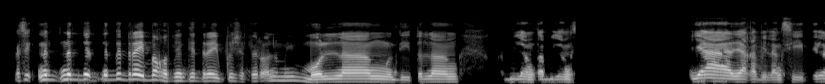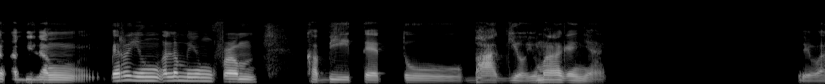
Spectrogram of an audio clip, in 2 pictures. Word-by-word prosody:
Kasi 195 +6 -4
nag 220 -1 +4
nag 220 +1 +5 0.2
nag-da-drive 220 -1 +5
ako, 210 -5 +3
pinag-da-drive 165 -2 +1
ko 165 - -8
siya 135 -3 -11
pero 155 - -2
alam 185 - -4
mo 185 - -5
'yun 180 -2 -5
mall 120 -2 +5
lang, 135 -2 +3
dito 110 +2 -6
lang 125 -1 +1 0.5
kabilang-kabilang 120 -1 -2 1.2
yeah, 145 -2 +6
yeah, 130 - +4
kabilang 110 -2 -4
city 110 +1 -8
lang, 135 - -3
kabilang 110 -1 -5 0.6
pero 175 +4 -1
yung 175 -3 -3
alam 180 +1 -3
mo 170 - -5
yung 165 -1 -4
from 125 -4 -3 0.5
Cavite 110 -1 -9
to 95 -3 -12
Baguio 95 -2 -8
yung 95 +3 -9
mga 110 -2 -4
ganiyan? 90 -4 -9 1.9
'Di - - -13
ba? 85 0 -13
125 Hz, 135 wpm, -22 LUFS, 110-165 Hz, 1.9 s, yeah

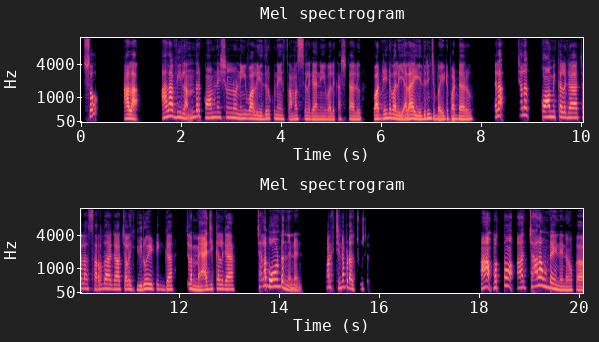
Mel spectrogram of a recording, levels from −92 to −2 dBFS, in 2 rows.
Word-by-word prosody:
So - - +2 0.7
అలా. - - +7 0.6
అలా 250 - +6
వీళ్ళందరూ 205 +4 -1
కాంబినేషన్‌లోని 190 -2 -1
వాళ్ళు 145 -2 +2
ఎదుర్కొనే 150 +1 -4 0.2
సమస్యలు 135 +2 -2
గానీ, 125 0 -2
వాళ్ళ 120 0 -3
కష్టాలు 125 -1 -4 0.3
వాటినేంటి 160 +4 +3
వాళ్ళెలా 150 0 +4 0.2
ఎదిరించి 150 +3 -1
బయటపడ్డారు. 130 0 0 0.5
ఎలా - - +6 0.4
చాలా 290 +1 +1 0.3
కామికల్‌గా 215 -3 +3 0.2
చాలా 195 -1 -4
సరదాగా 175 +1 0
చాలా 170 +1 0
హీరోయిటిక్‌గా, 165 -1 -1 0.3
చాలా 185 -2 +2
మేజికల్‌గా 170 +2 +3 0.6
చాలా 295 +4 +2
బావుంటందండి. 190 - +2 0.6
మన 240 - 0 0.2
చిన్నప్పుడు 250 -2 0
అవి 165 - -7
చూసె 175 -1 -15 2.3
ఆ! - - +6 0.2
మొత్తం 240 +7 0 0.2
ఆహ్, 240 +2 0
చాలా 290 +4 +4
ఉంటాయండి. 195 - +1 0.2
ఒక 135 - -16
170 Hz, 105 wpm, -25 LUFS, 145-200 Hz, 2.3 s, అలా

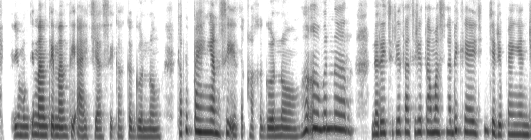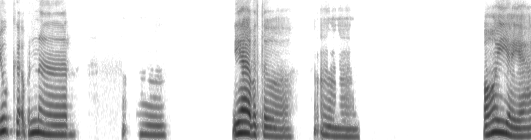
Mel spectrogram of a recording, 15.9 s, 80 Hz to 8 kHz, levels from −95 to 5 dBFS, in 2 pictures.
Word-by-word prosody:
jadi - - -2
mungkin 185 +3 -2
nanti-nanti 185 -2 +2
aja 165 0 -5
sih 175 - -11
Kak, 165 -1 -13
ke 170 - -3
gunung. 160 -1 -2 0.3
Tapi 225 +6 -3
pengen 250 -3 +6
sih 230 - -1
itu, 185 - -10
Kak, 175 -2 -12
ke - - -7
gunung. 170 -1 +1
Heeh, 320 +4 +5
bener, 320 -2 +3 0.4
dari 215 +2 +3
cerita-cerita 250 +1 -3
Mas 245 -1 +2
tadi 245 +3 0
kayaknya 245 -1 -3
jadi 205 -3 +1
pengen 205 -1 -2
juga 265 -2 +1 0.2
bener. 210 -4 +1 1.1
Heeh. 200 -2 -8 1.2
Iya 230 +2 +8 0.2
betul. 185 -3 -4 0.6
Heeh. 165 - -7 1.8
Oh 210 +6 +4
iya 240 -4 +5
ya. 165 - -2
205 Hz, 125 wpm, -22 LUFS, 175-250 Hz, 1.8 s, Iya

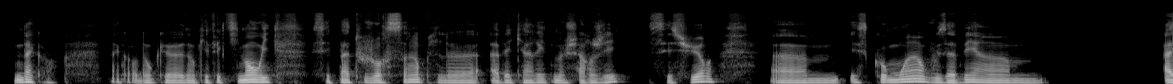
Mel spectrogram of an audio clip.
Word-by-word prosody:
D'accord. 105 -5 +1 0.5
D'accord. 80 - -5
Donc 85 +1 -3
heu 85 -1 +2
donc 85 0 -2
effectivement 95 +4 +4
oui 105 -1 +5 0.4
c'est 95 -1 -7
pas 100 0 +3
toujours 95 0 0
simple, 110 0 +1 0.2
heu, 85 0 0
avec 90 0 -2
un 90 - +1
rythme 90 0 -2
chargé, 90 +8 -2 0.2
c'est 85 - -6
sûr. 120 +8 +1 0.6
Hem, 85 0 0
est-ce 100 -2 -3
qu'au 105 - 0
moins 125 +5 +5
vous 100 -5 -1
avez 90 +5 +3
un, 90 -3 +1
mmh 85 0 -4 1.2
à 100 +1 +7
90 Hz, 140 wpm, -26 LUFS, 85-105 Hz, 1.2 s, à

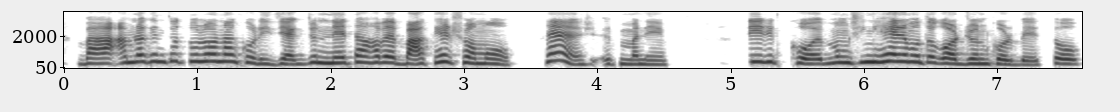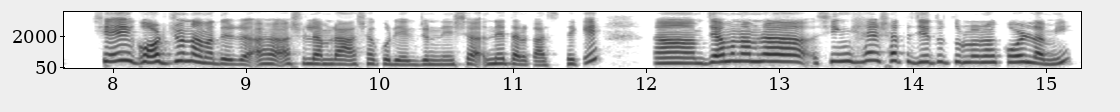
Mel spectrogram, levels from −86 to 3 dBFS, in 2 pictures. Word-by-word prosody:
বা 270 -1 +1 0.2
আমরা 330 +3 +2
কিন্তু 365 +1 -2
তুলনা 370 0 +1
করি 285 -6 -3
যে, 255 - -1
একজন 305 +7 -2
নেতা 295 +3 +1
হবে 315 0 +2
বাঘের 310 +9 +2
সম। 275 -3 +1 0.5
হ্যাঁ? 395 -3 +3 0.4
মানে 230 -1 -3 0.7
দীর্ঘ 345 -3 -1 0.2
এবং 285 +5 -2
সিংহের 345 +3 +4
মতো 320 -2 -1
গর্জন 250 0 +1
করবে। 215 -3 -2 0.2
তো 270 - +1 0.4
সেই 390 +2 +4
গর্জন 375 +4 +5
আমাদের 260 -6 0 0.2
আ - - -3 0.2
আসলে 255 0 -4
আমরা 235 0 -1
আশা 250 +1 -6
করি 230 -2 -2
১ - - -10
জন 220 - -3
নেশা 225 +3 -5 0.2
নেতার 245 -4 -1
কাছ 190 - -4
থেকে। 245 +8 -3 0.5
অ্যা 280 - +2 0.3
যেমন 360 +4 +4
আমরা 375 0 +5 0.4
সিংহের 380 +2 -1
সাথে 410 -3 -1
যেহেতু 345 +1 -1
তুলনা 330 0 -1
করলামই। 315 -5 +2
320 Hz, 165 wpm, -22 LUFS, 250-360 Hz, 0.7 s, গর্জন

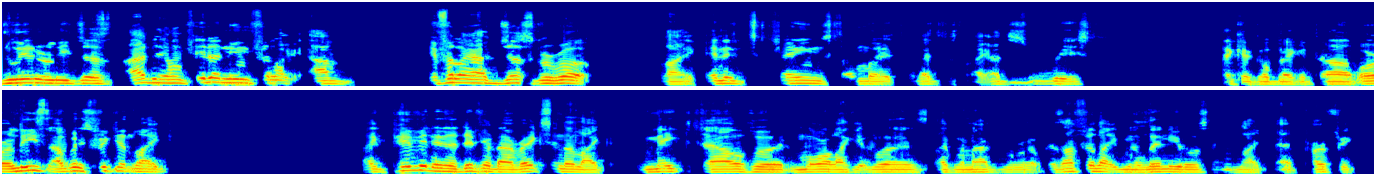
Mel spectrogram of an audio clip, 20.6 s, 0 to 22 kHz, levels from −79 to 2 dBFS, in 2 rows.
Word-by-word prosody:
literally 155 -2 +5
just 135 -3 +1
I 170 - +2
didn't 160 -3 +1
fee 135 - -5
it - - 0
doesn't 195 -3 +4
even 165 -3 +3
feel 155 +3 -4
like 145 -2 -3 0.2
I've 130 -1 0 0.7
it 145 - -4
feel 180 - +5
like 175 -2 +4
I 155 - +4
just 155 0 -1
grew 145 +1 +5
up, - - -5 0.5
like, 110 +1 -3
and 130 - +1
it's 130 -4 -3 0.2
changed 140 -4 0
so - - -14
much, 115 -2 -2 0.2
and - - -5
I - - -5
just 115 +1 -18
like, - - -8
I 120 - -5
just 170 +9 -10
wish 120 -2 -3 1.1
I - - -3
could 115 - -4
go 110 0 0
back 105 -1 -2
in 105 -1 -6
time, 110 -1 +1
or 125 +1 +4
at 135 - +5
least 170 -3 +4
I 125 - +1
wish 155 +2 +3
we 175 - +1
could, 160 - -1
like 125 -2 +1 1.5
like, 125 0 -4
pivot 185 +2 +4
in 150 - +5
a 130 -2 +5
different 140 -1 +2
direction 130 +4 +1
to, 125 - +3
like, 110 -2 0 0.3
make 130 +3 0 0.2
childhood 120 -1 +3
more 120 +1 +2
like 115 -1 -1
it 105 - -2
was, 115 -1 0
like, 110 - -3
when 110 +1 -2
I 115 - +1
grew 110 0 -6
up, - - -10
'cause 115 - -6
I 135 - +2
feel 135 +1 -1
like 125 -4 +1
millennials 115 0 +1
had, 110 0 -12
like, 115 -1 -5
that - - -6
perfect 115 -2 -5
125 Hz, 215 wpm, -20 LUFS, 115-145 Hz, 1.5 s, literally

